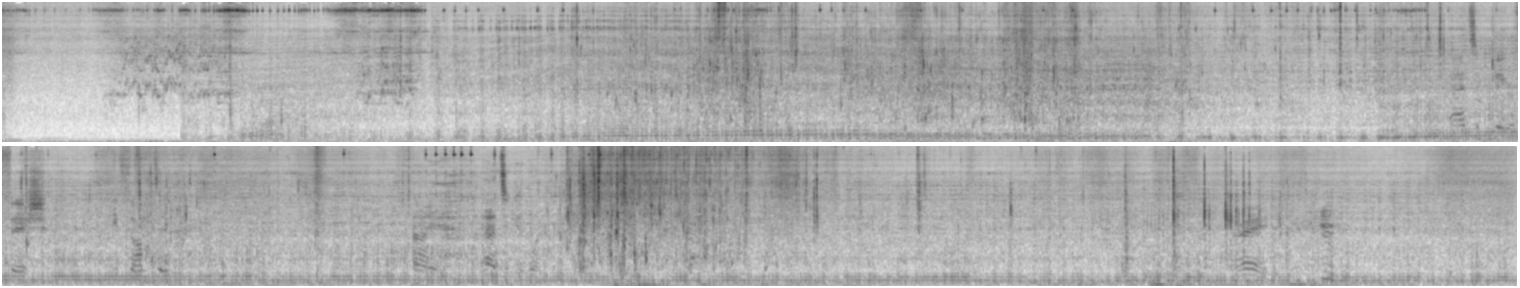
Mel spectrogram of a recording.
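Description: A boat's engine runs steadily nearby. Its pitch rises about two seconds in and steps up again about halfway through, with scattered knocks and clicks over it.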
